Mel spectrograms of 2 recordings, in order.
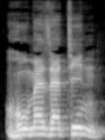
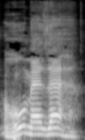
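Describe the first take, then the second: First: The word ends with an -in sound. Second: The word ends without any n sound. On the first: The reader continues without stopping. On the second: The reader stops on this word.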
